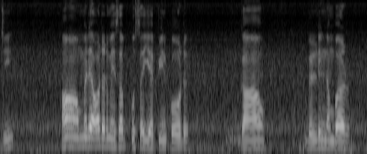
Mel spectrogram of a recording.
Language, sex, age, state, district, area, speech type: Urdu, male, 18-30, Bihar, Madhubani, rural, spontaneous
